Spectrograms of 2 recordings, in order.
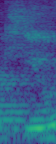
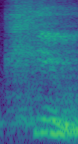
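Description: First: Said in the usual way. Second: কিউ with an aspirated K, "khyoo"; corrected Q sound. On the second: Shown as a demonstration. Teacher correcting how children say the letter, aspirated কিউ. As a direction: puff of air opening কিউ. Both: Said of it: "not কিউ, it will be".

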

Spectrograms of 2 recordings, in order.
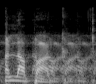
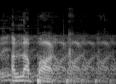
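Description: No difference in how they are said.

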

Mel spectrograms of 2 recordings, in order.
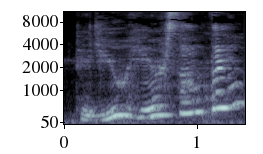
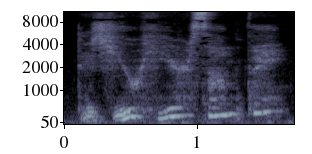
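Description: First: Quick, high, voiced question; alarmed question. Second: Soft, breath-only question; whisper. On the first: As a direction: ask it fast with rising pitch, startled. Same question later repeated in whisper. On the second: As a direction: whisper it from inside a tent. Someone in tent hears noise. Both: A narrator's reading.

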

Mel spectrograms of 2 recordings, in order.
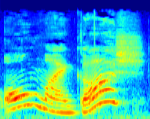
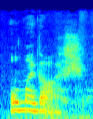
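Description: First: Drawn-out swoon. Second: A hushed, breathy oh my gosh; soft aside. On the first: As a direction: stretch it out like you're melting. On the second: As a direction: say it softly to yourself, almost swooning. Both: Real, not acted. Swooning over uniforms.

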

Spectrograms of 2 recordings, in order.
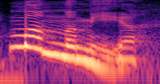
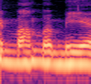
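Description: First: High, falling Italian lament. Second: Said in the usual way. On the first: Acted. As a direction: draw it out in mock Italian dismay. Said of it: "I'll just go for the stereotypical".

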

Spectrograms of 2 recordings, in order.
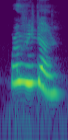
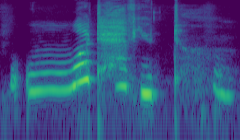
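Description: First: Said in the usual way. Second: Soft unvoiced whisper, slow. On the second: Child reading Scar's line to Simba, whispered. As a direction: breathe the words like a sly secret.

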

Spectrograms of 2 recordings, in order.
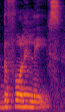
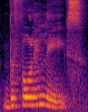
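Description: First: "the falling leaves" with "the" reduced to a weak schwa, slowly. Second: "the falling leaves" said slowly with a full vowel in "the"; stretched out careful reading. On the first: Voice teacher giving the corrected schwa version of the lyric. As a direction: say "the" short and neutral before "falling leaves". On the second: Voice teacher reading the opening of Autumn Leaves slowly. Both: Shown as a demonstration. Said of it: "theではなく".

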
